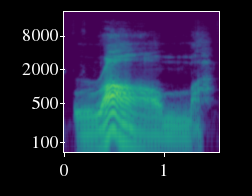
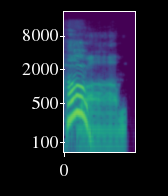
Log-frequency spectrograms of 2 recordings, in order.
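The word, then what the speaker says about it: Rarum: who do we appreciate somebody might think it was ROM r o m you know like off the C off by crom ROM which is space night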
